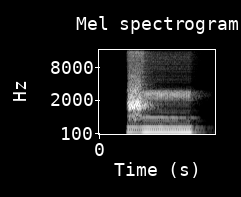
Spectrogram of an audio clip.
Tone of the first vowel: high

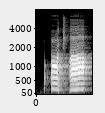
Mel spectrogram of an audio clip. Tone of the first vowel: falling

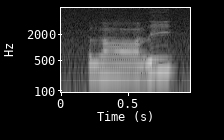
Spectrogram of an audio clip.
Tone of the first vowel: low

